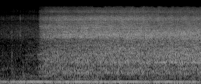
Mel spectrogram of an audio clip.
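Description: Soy sauce poured into a hot steel wok of sautéing pork and garlic, bursting into a loud sizzle about half a second in that holds as a steady hiss while it boils off into steam.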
